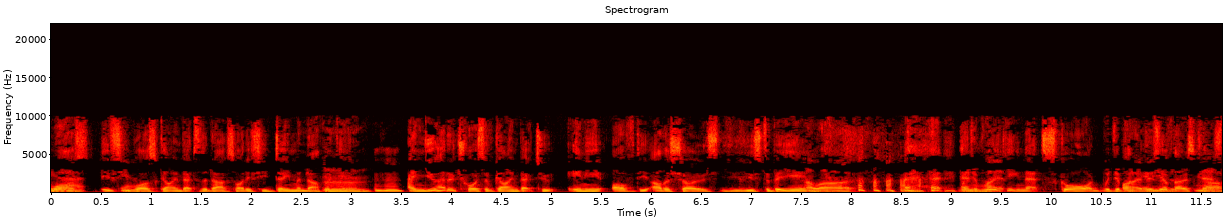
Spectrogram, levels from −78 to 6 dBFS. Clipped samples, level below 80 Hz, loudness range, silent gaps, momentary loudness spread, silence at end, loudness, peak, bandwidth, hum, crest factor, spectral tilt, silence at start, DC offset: under 0.1%; -60 dBFS; 1 LU; none; 4 LU; 0 s; -28 LUFS; -14 dBFS; 10.5 kHz; none; 12 dB; -5 dB/octave; 0 s; 0.2%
